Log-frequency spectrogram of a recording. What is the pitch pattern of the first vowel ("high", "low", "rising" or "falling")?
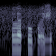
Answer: low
